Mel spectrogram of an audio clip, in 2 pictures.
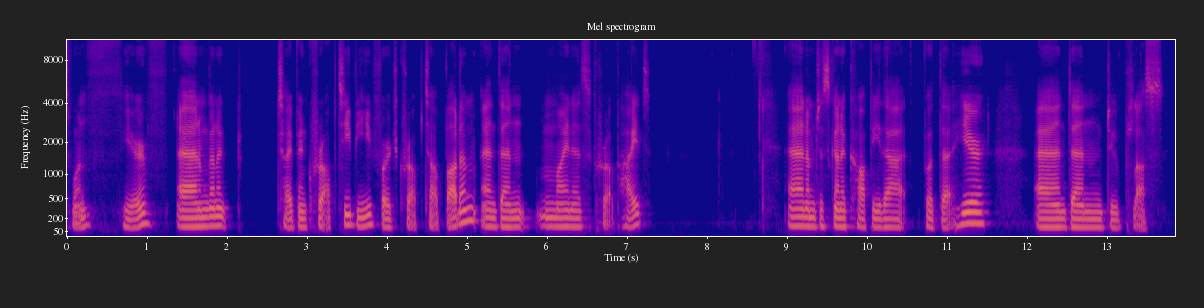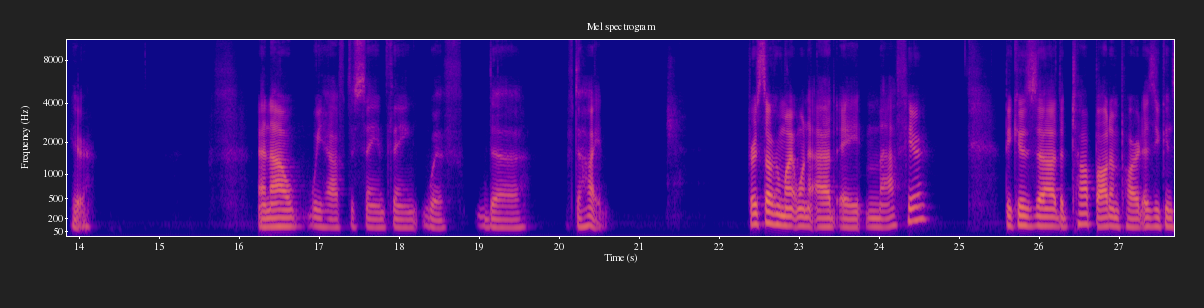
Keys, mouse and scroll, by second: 15.0 typing, 15.5 middle click, 21.8-24.2 typing, 22.0 click, 22.6 right click, 22.9 click, 24.4 click, 24.9 click, 25.9 click, 26.7-27.6 middle drag.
